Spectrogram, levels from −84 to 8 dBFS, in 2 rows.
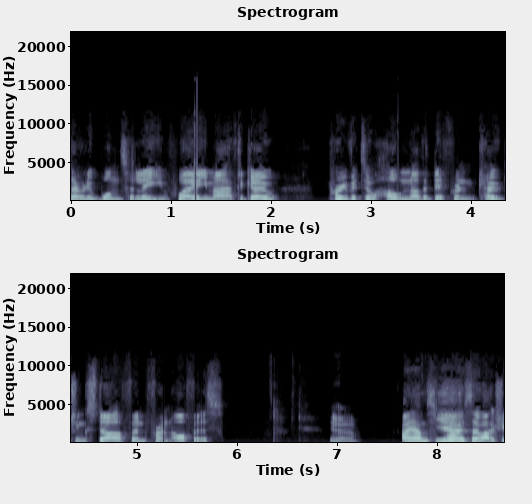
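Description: Gaps between stream segments at 1.24–1.26 s, 3.27 s and 5.26 s, where segment timestamps fail to meet, insert hard-edged silences of 23, 6.5 and 18 ms, two seconds apart. Unlike dropouts, the speech resumes with nothing lost.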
